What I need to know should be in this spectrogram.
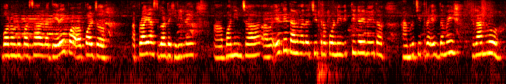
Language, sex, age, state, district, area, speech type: Nepali, female, 18-30, West Bengal, Darjeeling, rural, spontaneous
